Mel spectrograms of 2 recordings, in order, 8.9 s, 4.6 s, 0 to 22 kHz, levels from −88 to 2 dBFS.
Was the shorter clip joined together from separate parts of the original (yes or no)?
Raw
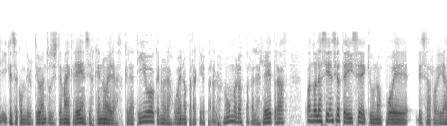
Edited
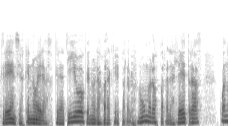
yes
